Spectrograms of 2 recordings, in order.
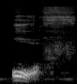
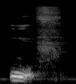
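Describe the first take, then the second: First: "Off." with a drawn New York aw; New York accent. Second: Said in the usual way. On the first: Shown as a demonstration. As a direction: say "Off." like a New Yorker. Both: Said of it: "Y'all heard my New York accent come out?".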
